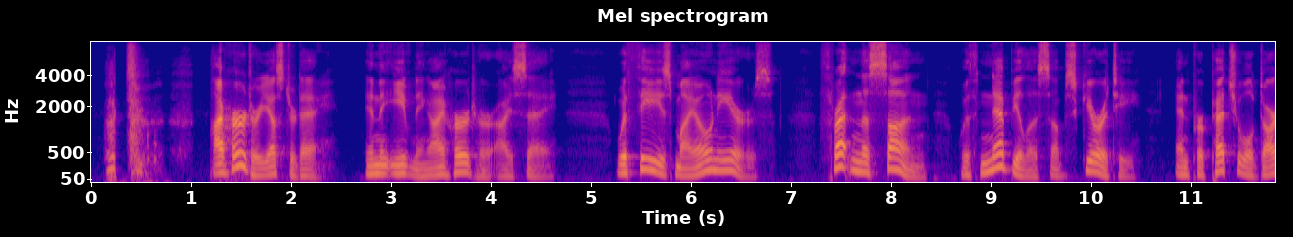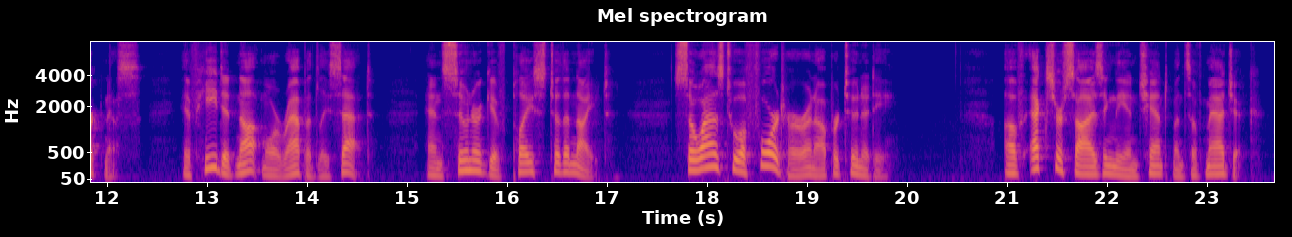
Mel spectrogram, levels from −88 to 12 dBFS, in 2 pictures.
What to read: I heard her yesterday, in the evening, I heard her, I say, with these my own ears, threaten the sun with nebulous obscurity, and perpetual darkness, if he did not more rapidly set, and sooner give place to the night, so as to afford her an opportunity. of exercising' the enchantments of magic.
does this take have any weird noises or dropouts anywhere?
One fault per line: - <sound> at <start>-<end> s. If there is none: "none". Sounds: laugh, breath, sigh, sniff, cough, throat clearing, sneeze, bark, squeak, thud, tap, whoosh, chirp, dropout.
- sneeze at 0.1-1.0 s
